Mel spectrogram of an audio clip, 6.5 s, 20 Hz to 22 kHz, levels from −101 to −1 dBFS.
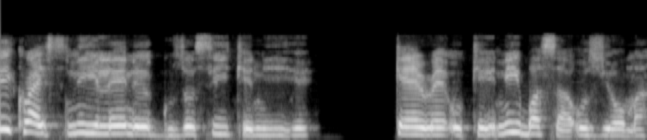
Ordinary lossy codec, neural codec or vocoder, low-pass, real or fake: none; codec, 16 kHz, 4 kbps, FunCodec, trained on LibriTTS, 50 frames a second; none; fake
